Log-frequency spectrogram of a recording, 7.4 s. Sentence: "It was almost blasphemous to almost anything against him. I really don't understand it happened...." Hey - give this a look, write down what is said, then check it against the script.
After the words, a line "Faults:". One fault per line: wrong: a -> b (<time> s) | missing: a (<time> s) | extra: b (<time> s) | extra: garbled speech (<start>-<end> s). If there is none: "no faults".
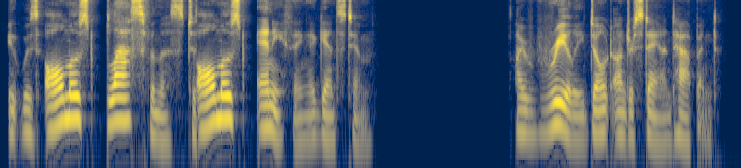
"It was almost blasphemous to almost anything against him. I really don't understand it happened...."
Faults:
no faults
